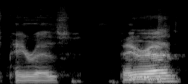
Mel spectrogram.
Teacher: he likes the emphasis on the first syllable of his last name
